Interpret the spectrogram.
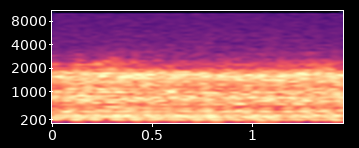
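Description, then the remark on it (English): A speedboat engine roars at full throttle as the boat, launched from a ship, tears across the ocean in pursuit of a cruiser, a loud, steady, dense drone with a throbbing low rumble and a rushing hiss over it, with no voices. “Then 6, 8, 10 minutes later, however long it took to get the speedboat overside, the first mate and I were tearing across the ocean in pursuit of the cruiser.”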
